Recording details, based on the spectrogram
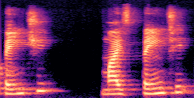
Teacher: a pronúncia é com I, mas a escrita é com E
